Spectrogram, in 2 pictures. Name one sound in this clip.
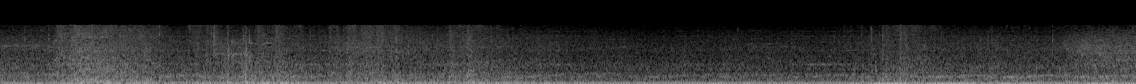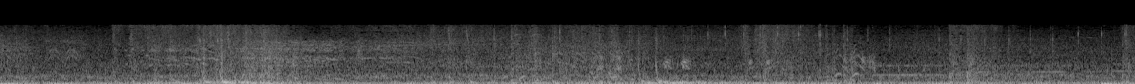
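Punches and kicks thud in a fast fight.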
